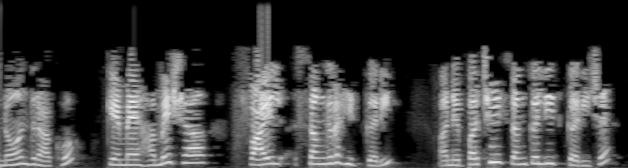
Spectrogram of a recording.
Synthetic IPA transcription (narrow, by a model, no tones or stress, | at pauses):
nɔnd̪ɾakʰo | kemɛ̃ɦəmeʃa | failsəŋɡɾəɦit̪̚kəɾi | ənepət͡ʃʰisəŋkəlit̪kəɾit͡ʃʰe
